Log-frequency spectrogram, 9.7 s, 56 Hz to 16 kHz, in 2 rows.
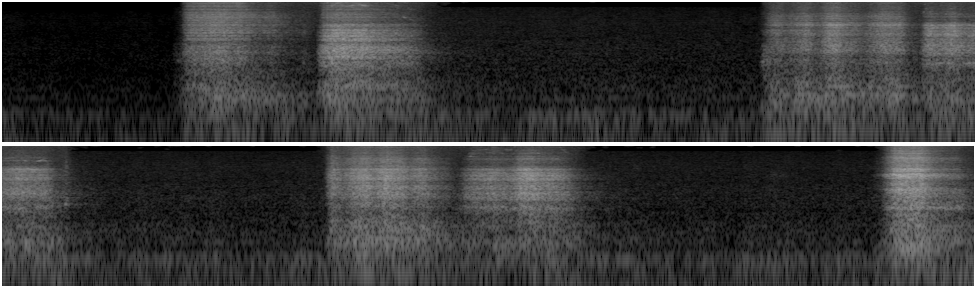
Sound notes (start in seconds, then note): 1.6 gasps; 6.4 breathing heavily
